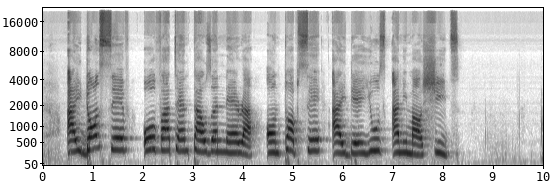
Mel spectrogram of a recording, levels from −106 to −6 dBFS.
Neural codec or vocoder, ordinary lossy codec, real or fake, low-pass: vocoder, 48 kHz, 128 mel bands, Vocos; none; fake; none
